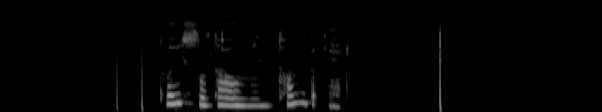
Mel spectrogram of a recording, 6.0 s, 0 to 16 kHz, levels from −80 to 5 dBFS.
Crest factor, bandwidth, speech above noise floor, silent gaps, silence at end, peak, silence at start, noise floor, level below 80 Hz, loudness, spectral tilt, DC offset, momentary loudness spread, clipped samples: 24 dB; 7.4 kHz; over 51 dB; 2.73-2.78 s, 3.18-3.23 s, 3.42-4.38 s; 1.6 s; -18 dBFS; 1.65 s; under -90 dBFS; -84 dBFS; -40 LUFS; -4.5 dB/octave; under 0.1%; 14 LU; under 0.1%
